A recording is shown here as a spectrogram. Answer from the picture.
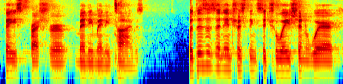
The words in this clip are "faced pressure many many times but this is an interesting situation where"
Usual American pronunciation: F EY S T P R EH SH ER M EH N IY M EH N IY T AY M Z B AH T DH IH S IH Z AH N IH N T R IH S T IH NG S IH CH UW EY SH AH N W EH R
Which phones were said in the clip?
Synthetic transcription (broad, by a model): F EY S P R EH SH ER M EH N IY M EH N IY T AY M Z B AH T DH IH S IH Z AH N IH N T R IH S T IH NG S IH CH UW EY SH AH N W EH R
